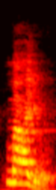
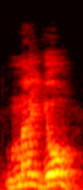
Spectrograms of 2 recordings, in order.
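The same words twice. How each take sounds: First: MAIO stressed on MAI, weak ending; stress on the first syllable. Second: MAIÔ with a strong final Ô; stress on the last syllable. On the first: Teacher showing how accents change words, Maio stressed on MAI. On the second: Teacher showing how accents change words, Maiô stressed on Ô. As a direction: push the ending of Maiô. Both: Shown as a demonstration. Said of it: "percebem a diferença de um acento".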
